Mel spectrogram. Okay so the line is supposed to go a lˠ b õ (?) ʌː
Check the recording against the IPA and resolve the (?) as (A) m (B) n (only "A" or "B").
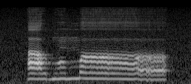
A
